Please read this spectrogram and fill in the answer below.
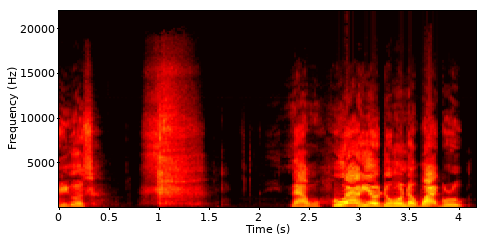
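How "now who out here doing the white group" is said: put-on drawling Cajun tour guide accent; Sambo's Cajun accent. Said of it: "I'm gonna play this dude's accent".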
